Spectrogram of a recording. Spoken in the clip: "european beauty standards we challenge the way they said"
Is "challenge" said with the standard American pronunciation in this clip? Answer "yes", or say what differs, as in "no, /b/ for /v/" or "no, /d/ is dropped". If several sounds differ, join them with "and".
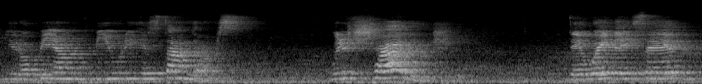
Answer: no, /ʃ/ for /tʃ/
